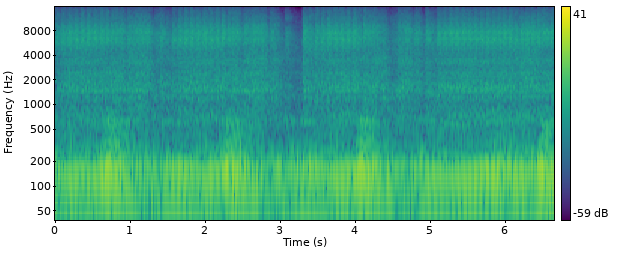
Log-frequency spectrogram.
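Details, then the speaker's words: Subaru WRX with an internal knock, blipped to 1500–2000 rpm: harsh knocking swells on each rev and randomly vanishes for a split second between rise and fall; sounds like the passenger side, engine to be torn down. "you can hear not on the way up and not on the ramp down but just randomly in between the noise would go away for a very very Split Second that is a pretty good Telltale sign that it is"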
